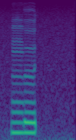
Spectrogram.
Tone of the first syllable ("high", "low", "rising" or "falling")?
low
